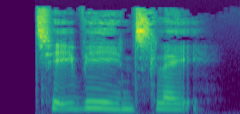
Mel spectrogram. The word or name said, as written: tv-indslag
